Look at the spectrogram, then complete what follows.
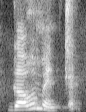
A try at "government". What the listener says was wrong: Okay, so the exact pronunciation would be government. Government. Government. Just skip the R. R is silent. Government.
